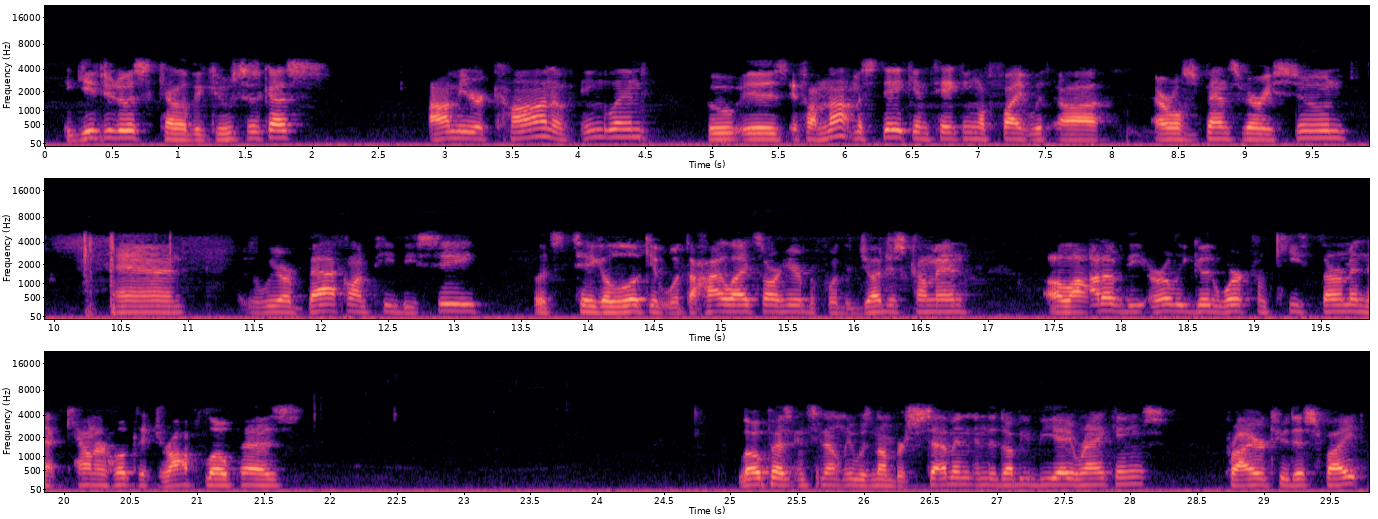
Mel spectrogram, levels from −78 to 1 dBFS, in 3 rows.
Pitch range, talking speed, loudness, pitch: 135-155 Hz, 145 wpm, -22 LUFS, 145 Hz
